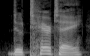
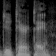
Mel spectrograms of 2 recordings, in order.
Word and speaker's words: Duterte: And you have to overpronounce the T's.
